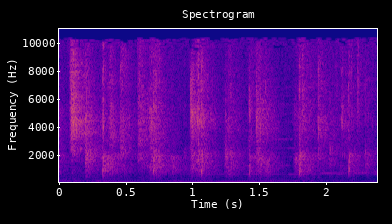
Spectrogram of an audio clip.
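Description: A crowd claps its hands in a loose, fairly steady rhythm, the sharp bursts blending together, with a low hum underneath and no one speaking.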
